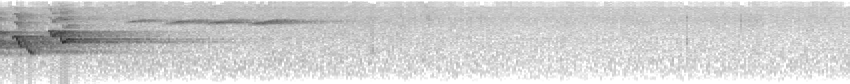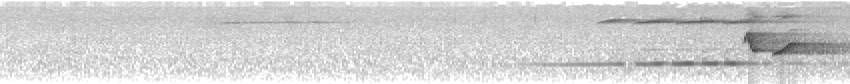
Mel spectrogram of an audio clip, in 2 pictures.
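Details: Japanese bush warbler singing somewhere on an ordinary day, caught on a handheld camera with some operating noise. The faint tail of one warbled flourish opens the recording, then a long low whistle ends in a rapid fluttering phrase, with thin high notes between.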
